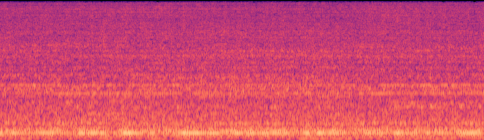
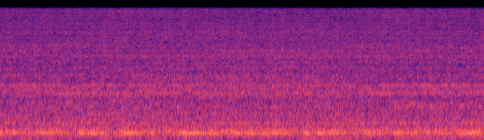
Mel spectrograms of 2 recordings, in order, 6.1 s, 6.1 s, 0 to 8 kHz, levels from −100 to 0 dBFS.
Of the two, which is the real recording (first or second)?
first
